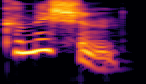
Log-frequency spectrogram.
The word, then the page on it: commission: British English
